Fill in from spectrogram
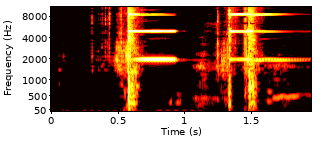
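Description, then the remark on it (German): Two bright metallic bicycle bell rings, one short ring followed by a second that lingers and fades out, clear with no voices; the bell was fetched from Berlin. “Das ist noch die berühmte, das ist die Klingel von den Jungs aus Berlin.”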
